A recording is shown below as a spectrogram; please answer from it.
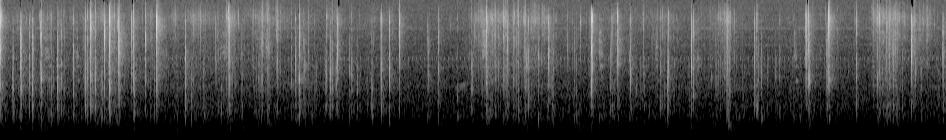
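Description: Fingertips press and rub a clear plastic zip bag filled with plastic toys. Dense, bright crinkling and crackling runs through the whole clip, made of many quick, sharp snaps with almost no low end.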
